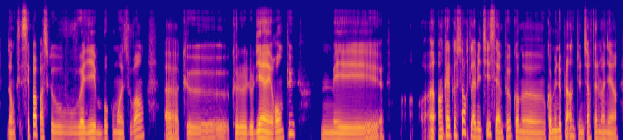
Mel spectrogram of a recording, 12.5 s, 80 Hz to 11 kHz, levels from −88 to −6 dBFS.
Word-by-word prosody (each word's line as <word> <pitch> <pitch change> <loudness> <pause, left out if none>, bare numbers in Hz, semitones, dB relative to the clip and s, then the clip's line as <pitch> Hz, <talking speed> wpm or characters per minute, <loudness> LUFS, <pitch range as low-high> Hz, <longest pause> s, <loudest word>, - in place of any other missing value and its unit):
donc 105 0 -3
c'est - - +3
pas 185 0 +7
parce 130 -4 -1
que - - -8
vous 110 -1 -4
vous 105 0 -9
voyez 105 +2 +3
beaucoup 110 +2 -7
moins 105 -1 -2
souvent, 140 +10 -2 0.4
heu, - - +1
que 100 -1 -5
que - - -1
le 105 0 +1
le 105 +1 -1
lien 120 +4 +6
est 115 -4 +8
rompu 125 - 0 0.5
mais 100 -1 0 0.9
en - - -2
en - - -1
en 140 - +2
quelque 165 0 +3
sorte, 220 +6 -1
l'amitié 130 -8 +1
c'est - - +1
un - - +1
peu 140 +6 -2
comme, 120 -5 -1
heu, 105 -1 -1
comme 115 +2 +2
une 125 +1 +1
plante, 145 +4 0
d'une 110 -1 -7
certaine 115 +1 -1
manière. 105 -2 -2
110 Hz, 180 wpm, -26 LUFS, 105-125 Hz, 0.9 s, est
